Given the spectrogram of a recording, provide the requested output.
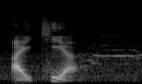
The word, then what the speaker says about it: IKEA: key that you use to unlock your door IKEA IKEA's this weekend I'm going to go to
